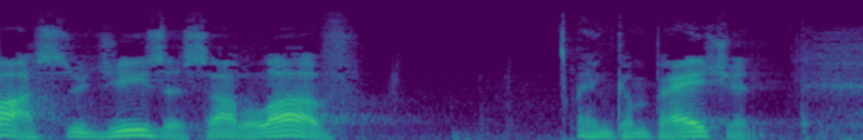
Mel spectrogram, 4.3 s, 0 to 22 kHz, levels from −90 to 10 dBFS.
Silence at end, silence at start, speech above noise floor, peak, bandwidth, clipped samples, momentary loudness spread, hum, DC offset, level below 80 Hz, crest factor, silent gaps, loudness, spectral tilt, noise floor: 0 s; 0 s; 36 dB; -8 dBFS; 12.5 kHz; under 0.1%; 17 LU; none; under 0.1%; -50 dBFS; 18 dB; none; -26 LUFS; -6 dB/octave; -62 dBFS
